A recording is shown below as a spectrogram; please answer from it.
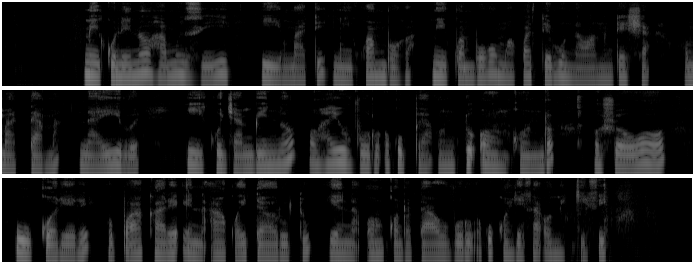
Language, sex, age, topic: Oshiwambo, female, 25-35, finance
